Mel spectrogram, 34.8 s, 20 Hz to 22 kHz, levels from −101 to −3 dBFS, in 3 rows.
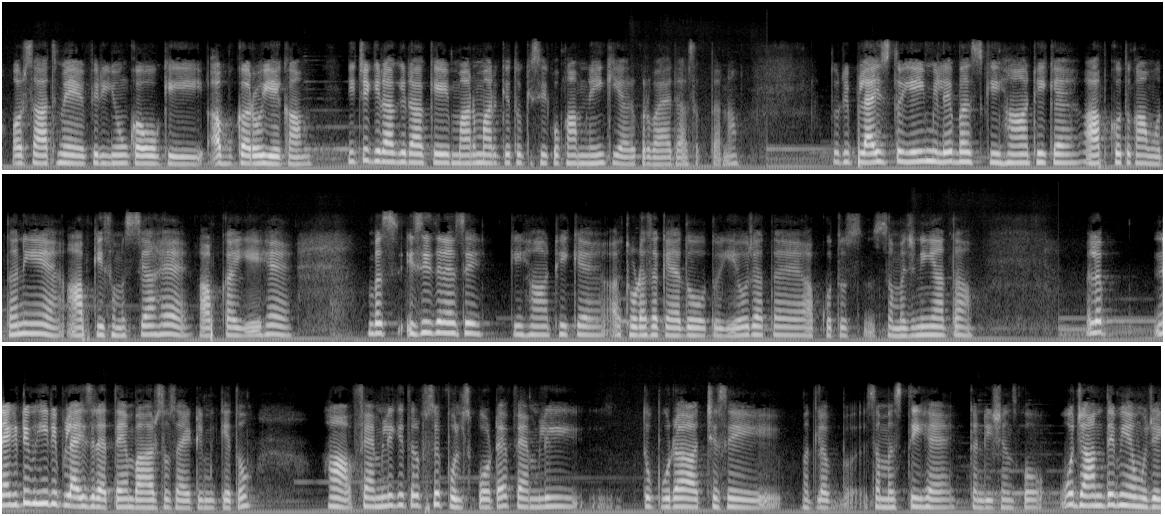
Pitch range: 175-205 Hz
